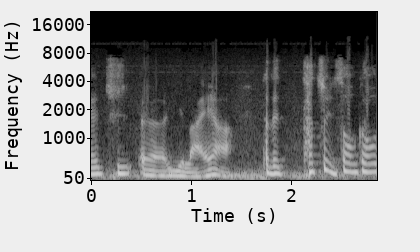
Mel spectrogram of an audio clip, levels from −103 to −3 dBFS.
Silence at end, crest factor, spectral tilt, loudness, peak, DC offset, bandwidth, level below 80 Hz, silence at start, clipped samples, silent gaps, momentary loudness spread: 0 s; 16 dB; -6.5 dB/octave; -30 LUFS; -12 dBFS; under 0.1%; 8 kHz; -48 dBFS; 0 s; under 0.1%; none; 4 LU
